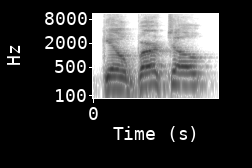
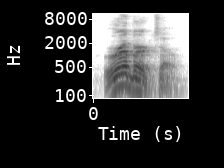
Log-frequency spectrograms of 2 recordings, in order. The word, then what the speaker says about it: Gilberto: Gilberto, right? I want to uh apologize to you cuz earlier I mispronounced your name, right? I mispronounced your first name. I think I called you Roberto, right?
